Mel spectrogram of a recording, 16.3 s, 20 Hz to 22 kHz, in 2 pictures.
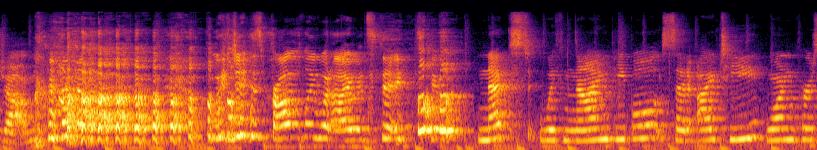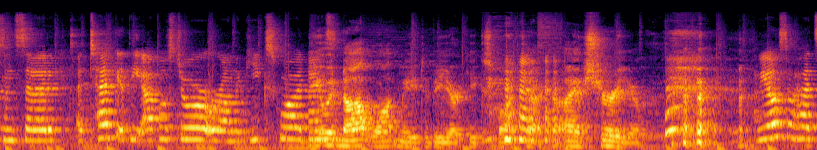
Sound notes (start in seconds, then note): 0.3 laughter; 4.0 laughs; 14.8 laughs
